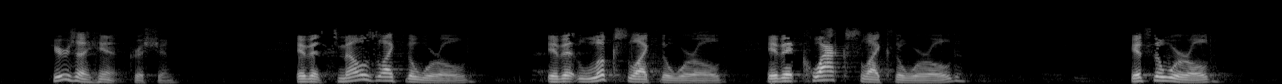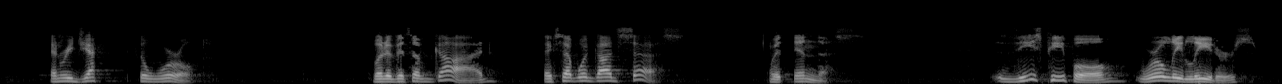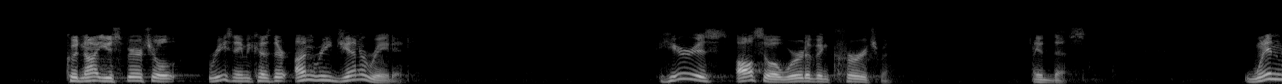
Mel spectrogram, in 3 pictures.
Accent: American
